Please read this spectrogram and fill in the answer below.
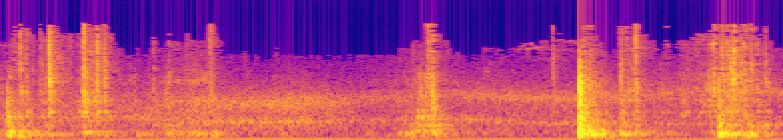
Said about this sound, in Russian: Стражники остались на улице, а Александр Иванович постучал в оконце. В избе долго никто не откликался, а потом тихо скрипнула дверь.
